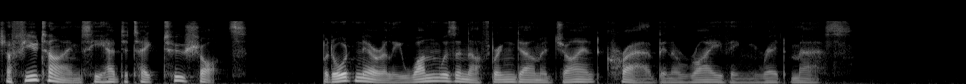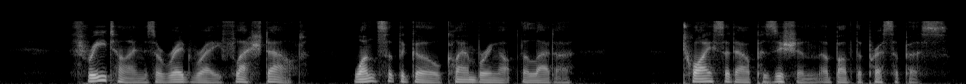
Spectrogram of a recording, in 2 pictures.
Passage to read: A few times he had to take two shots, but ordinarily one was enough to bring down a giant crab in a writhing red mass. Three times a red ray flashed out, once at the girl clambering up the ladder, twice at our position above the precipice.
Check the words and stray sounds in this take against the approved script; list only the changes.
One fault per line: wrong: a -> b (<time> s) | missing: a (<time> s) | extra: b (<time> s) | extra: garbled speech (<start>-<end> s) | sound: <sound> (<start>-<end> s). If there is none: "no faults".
missing: to (4.9 s)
